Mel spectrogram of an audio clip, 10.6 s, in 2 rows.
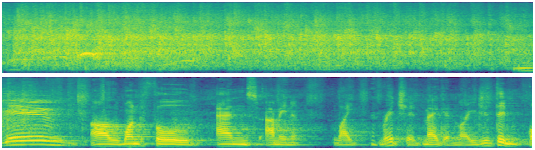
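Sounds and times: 
audience applause: 0:00.0 - 0:06.0
speech: 0:05.4 - 0:10.6.

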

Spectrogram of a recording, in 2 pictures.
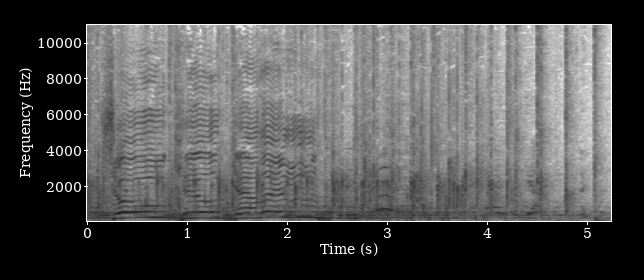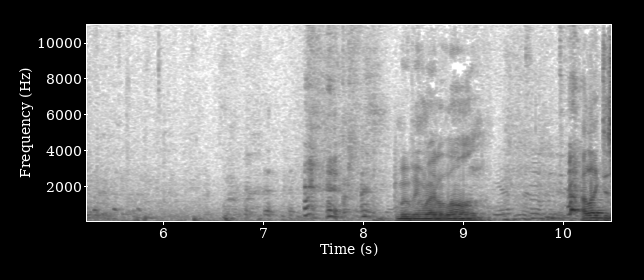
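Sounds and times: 
audience applause: 0:00.0 - 0:05.7
speech: 0:00.2 - 0:02.4, 0:08.4 - 0:09.3, 0:10.2 - 0:10.4
crowd voices and laughter: 0:02.6 - 0:08.4, 0:09.2 - 0:10.4.

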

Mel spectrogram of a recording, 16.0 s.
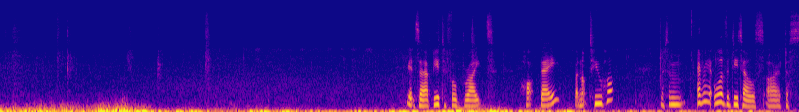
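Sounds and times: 
wind on a hilltop buffeting the microphone: 0:00.0 - 0:12.2
speech: 0:08.2 - 0:12.4, 0:13.2 - 0:15.9.

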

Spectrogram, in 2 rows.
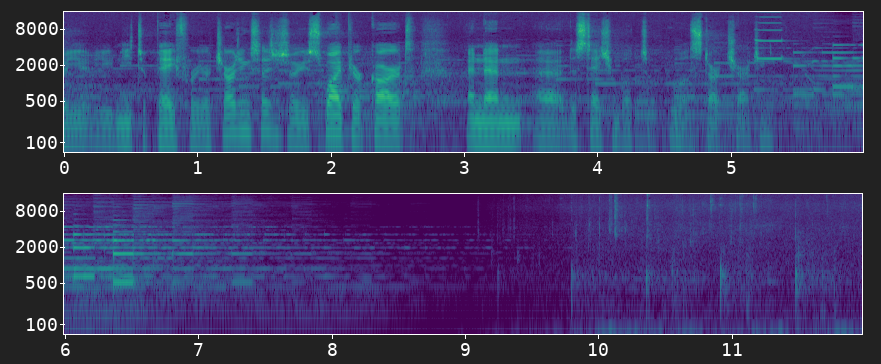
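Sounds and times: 
speech: 0:00.0 - 0:05.7
footsteps walking past an EV charger development and testing lab: 0:09.0 - 0:11.9.

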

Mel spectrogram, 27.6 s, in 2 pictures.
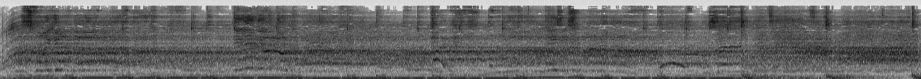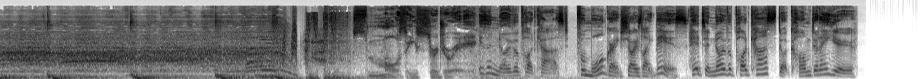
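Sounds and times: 
concert crowd screaming and cheering: 0:00.0 - 0:18.3
speech: 0:21.6 - 0:26.8.

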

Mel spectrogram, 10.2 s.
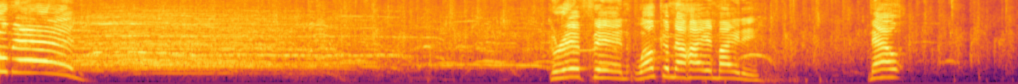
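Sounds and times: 
audience applause and cheering welcoming a guest at a live show: 0:00.0 - 0:10.1
speech: 0:05.5 - 0:07.7, 0:08.7 - 0:09.1.

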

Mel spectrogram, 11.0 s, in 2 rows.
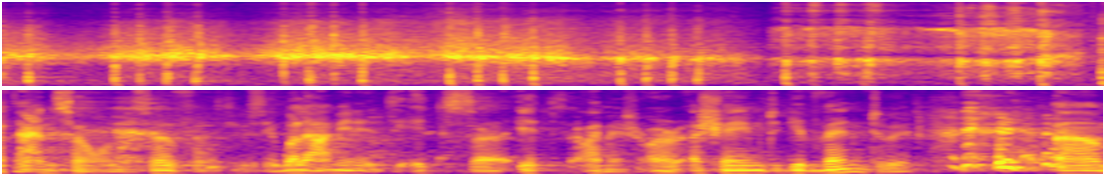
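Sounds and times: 
voice imitating an old-fashioned steam train: 0:00.0 - 0:06.4
speech: 0:05.7 - 0:11.0
laughter: 0:10.1 - 0:11.0.

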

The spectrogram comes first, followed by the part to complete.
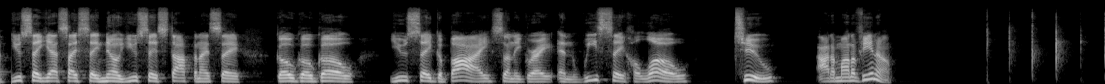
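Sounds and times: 
speech: 0:00.0 - 0:09.0
hand clapping, round of applause: 0:09.8 - 0:11.0.

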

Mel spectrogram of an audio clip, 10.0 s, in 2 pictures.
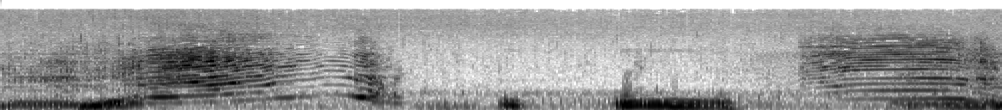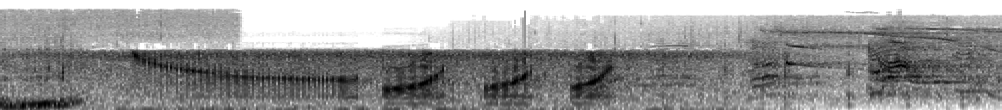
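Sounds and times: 
whale song underwater: 0:00.0 - 0:07.2.

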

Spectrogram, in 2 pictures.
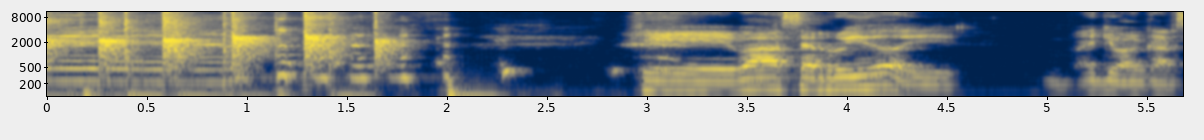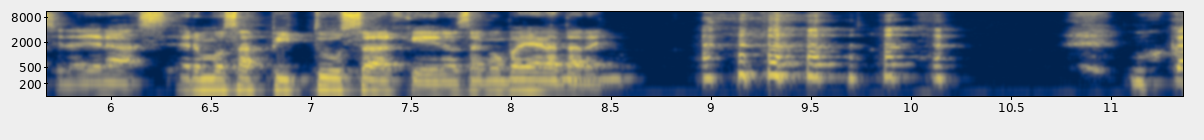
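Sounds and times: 
loud applause: 0:00.0 - 0:02.0
laughter: 0:00.0 - 0:03.3, 0:09.0 - 0:10.2
speech: 0:03.0 - 0:09.4.

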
